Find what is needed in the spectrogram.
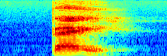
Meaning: cowl
- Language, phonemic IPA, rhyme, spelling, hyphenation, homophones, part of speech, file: Dutch, /pɛi̯/, -ɛi̯, pij, pij, Pey, noun, Nl-pij.ogg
